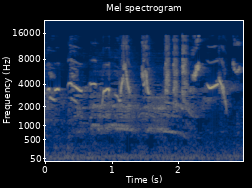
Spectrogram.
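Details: Tame Oriental magpie-robin sings while fanning wings and tail; quick, high, sweet whistled notes, upward and downward slurs and brief harsh chips follow in a lively run.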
